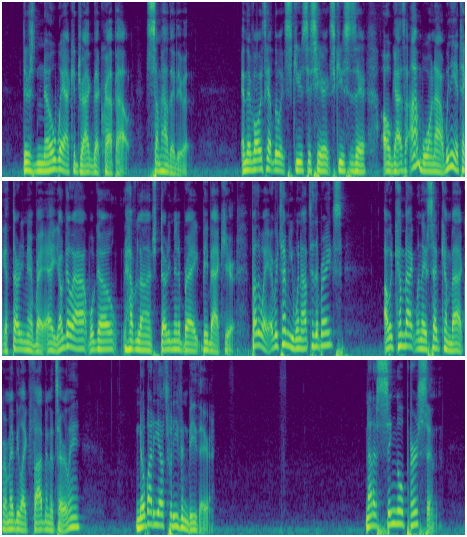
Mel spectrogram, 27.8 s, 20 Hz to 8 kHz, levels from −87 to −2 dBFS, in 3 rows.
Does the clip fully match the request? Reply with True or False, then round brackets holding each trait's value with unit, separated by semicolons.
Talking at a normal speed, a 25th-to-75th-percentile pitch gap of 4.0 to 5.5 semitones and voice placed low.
True (185 wpm; 4.9 semitones; 125 Hz)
